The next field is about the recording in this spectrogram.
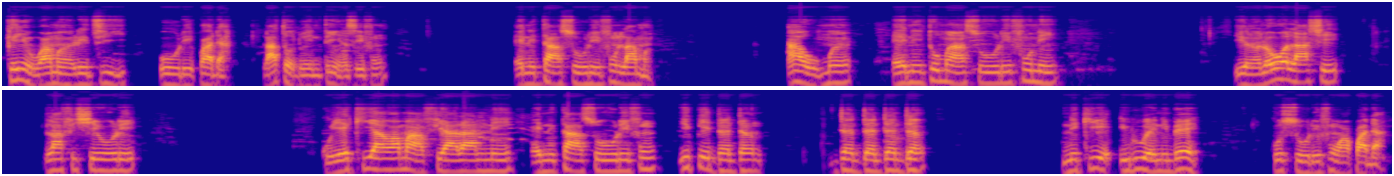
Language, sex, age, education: Yoruba, male, 46-60, tertiary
